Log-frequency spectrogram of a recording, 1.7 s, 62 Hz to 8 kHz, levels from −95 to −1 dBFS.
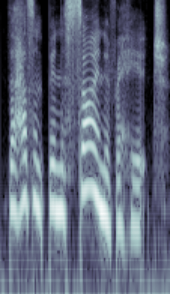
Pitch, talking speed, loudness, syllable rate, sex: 255 Hz, 280 wpm, -16 LUFS, 6.0 syllables/s, female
